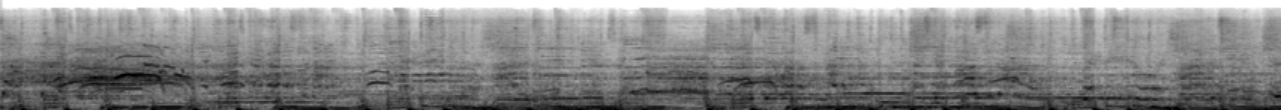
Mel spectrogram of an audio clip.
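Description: Live pop band in an arena, recorded from the audience: a male singer with acoustic guitar over a steady bass line, with the crowd audible underneath.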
